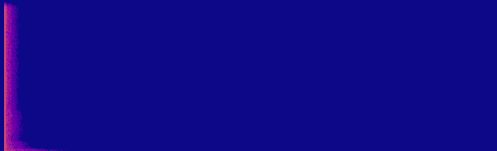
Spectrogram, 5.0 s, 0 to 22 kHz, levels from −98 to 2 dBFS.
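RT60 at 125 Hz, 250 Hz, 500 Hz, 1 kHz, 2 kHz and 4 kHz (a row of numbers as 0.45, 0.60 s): 0.90, 0.75, 0.50, 0.35, 0.25, 0.25 s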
